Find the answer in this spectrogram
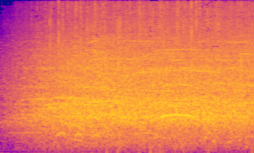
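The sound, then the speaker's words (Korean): A large baseball stadium crowd bursts into cheering after a strike is thrown, the roar swelling quickly over the first half second and then holding as a loud, dense, sustained wall of voices with a hint of clapping. “터지는 함성.”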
